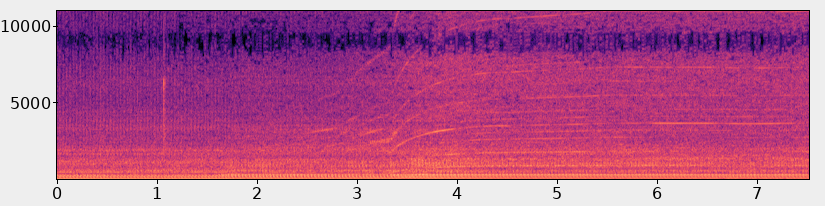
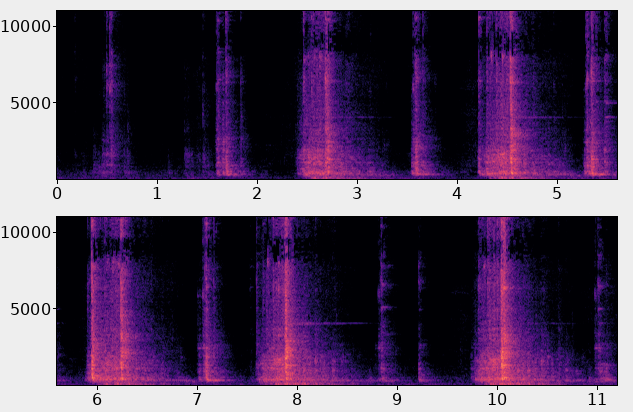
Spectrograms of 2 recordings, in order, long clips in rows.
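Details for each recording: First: 1980s Honda generator with hard-starting fuel issues, under load after carburetor mixture screw leaned out about two and a half turns: steady even drone, no surging or hunting; tuned between too rich and too lean, running well. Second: 1980s Honda 650 generator on a truly cold start with the choke on, before carburetor mixture adjustment: about ten quick recoil pulls with no catch or run; hard starting, likely fuel-related.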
